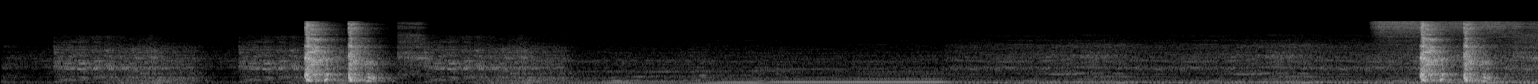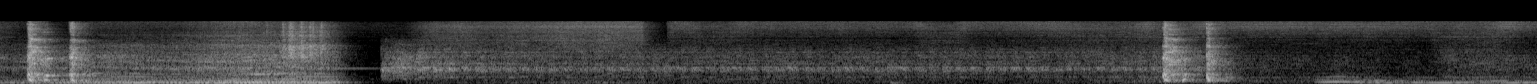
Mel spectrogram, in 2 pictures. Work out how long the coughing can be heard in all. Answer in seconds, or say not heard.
4 s.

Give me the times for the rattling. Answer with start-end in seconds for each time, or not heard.
18.0-18.6.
